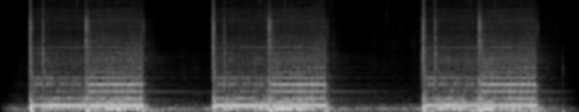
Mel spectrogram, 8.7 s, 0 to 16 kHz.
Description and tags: Tape Binder 2
Recording of a tape-binder.
field-recording, industrial, machine, tape-binder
